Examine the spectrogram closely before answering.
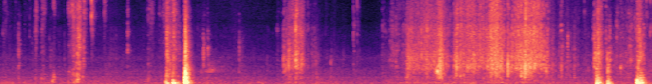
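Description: Nylon drawstring bag rustling as it is handled and moved, with a few sharp knocks: two about two seconds in and two more near the end. A longer stretch of rustling fills the second half.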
